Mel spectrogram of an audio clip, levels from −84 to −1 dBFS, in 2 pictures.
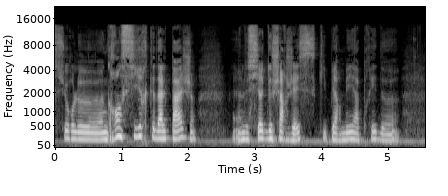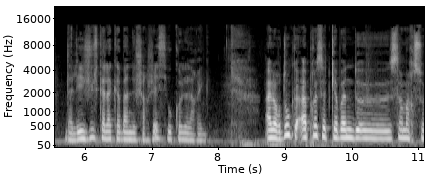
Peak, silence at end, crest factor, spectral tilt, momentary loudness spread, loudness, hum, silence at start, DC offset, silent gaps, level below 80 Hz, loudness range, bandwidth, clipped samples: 0 dBFS; 0 s; 20 dB; -5.5 dB/octave; 14 LU; -21 LUFS; none; 0 s; under 0.1%; none; -48 dBFS; 5 LU; 13.5 kHz; under 0.1%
